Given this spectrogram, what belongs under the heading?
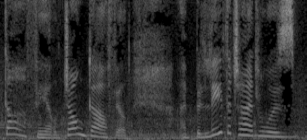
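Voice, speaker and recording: Lively, genteel lady passenger. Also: on the high side, a little slow. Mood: chatty, musing. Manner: genteel, gently inquisitive. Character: polite, composed young lady passenger aboard a freighter. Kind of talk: radio drama acting. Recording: noisy audio drama with ship ambience.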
